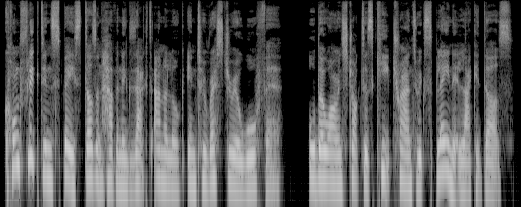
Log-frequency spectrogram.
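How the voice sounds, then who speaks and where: Actress as dry, resolute military commander. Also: female voice, fairly low pitch, normal speed, darkish tone, dry recording, natural voice. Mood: wry. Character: hard-nosed, articulate female military commander, dry and resolute. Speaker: video game faction leader. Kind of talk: dramatic scripted game quotes.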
